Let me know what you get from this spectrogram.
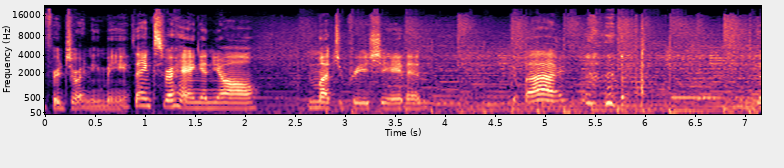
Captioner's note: laughs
